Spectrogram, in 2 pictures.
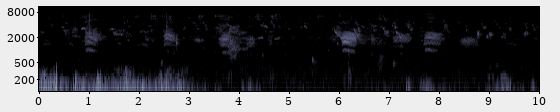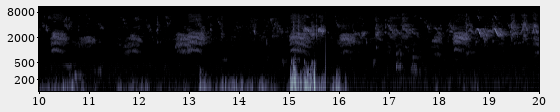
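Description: Birds chirping and calling in many short, scattered notes. Low rumbles come near the start and again around fifteen seconds in, the second the loudest moment.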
